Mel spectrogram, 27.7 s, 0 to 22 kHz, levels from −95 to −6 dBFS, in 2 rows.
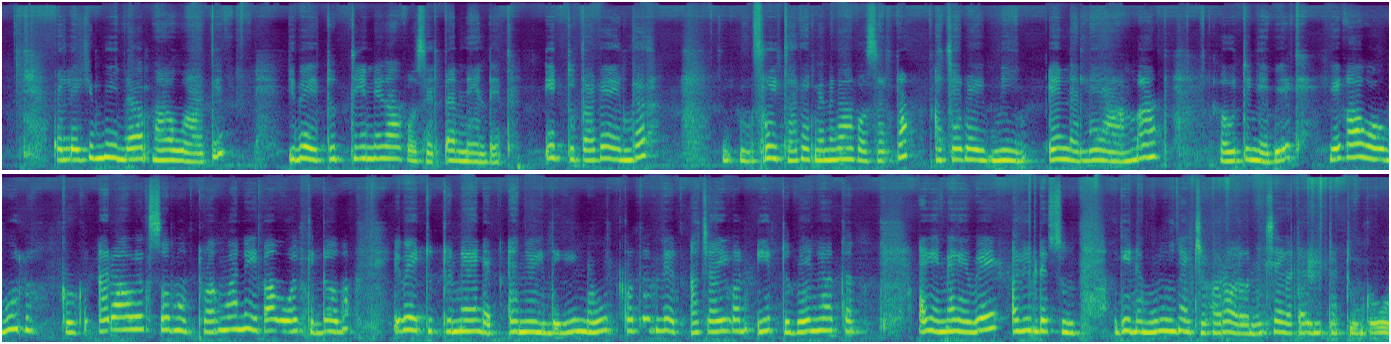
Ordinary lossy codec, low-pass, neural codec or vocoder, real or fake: none; none; codec, 44.1 kHz, 2.6 kbps, DAC; fake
